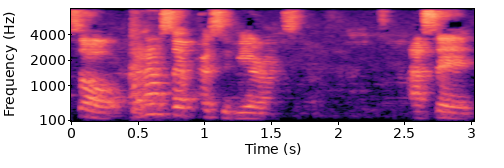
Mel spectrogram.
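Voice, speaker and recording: A man talks with lively intonation. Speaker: workshop speaker. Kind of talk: motivational talk. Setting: corporate workshop room. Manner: naturally fast speaker.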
